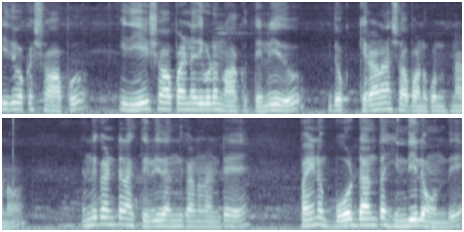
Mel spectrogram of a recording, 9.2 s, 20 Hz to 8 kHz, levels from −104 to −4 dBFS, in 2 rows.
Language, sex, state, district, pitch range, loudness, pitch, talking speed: Telugu, male, Andhra Pradesh, Chittoor, 125-165 Hz, -17 LUFS, 145 Hz, 170 wpm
